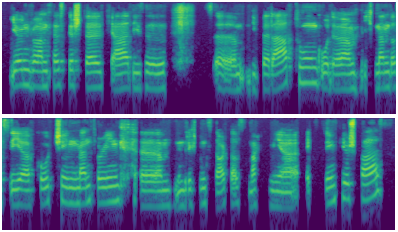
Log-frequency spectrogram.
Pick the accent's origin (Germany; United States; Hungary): Hungary; komme ursprünglich aus Ungarn, bin schon 30 plus, plus mit ein bisschen äh, Arbeitserfahrung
